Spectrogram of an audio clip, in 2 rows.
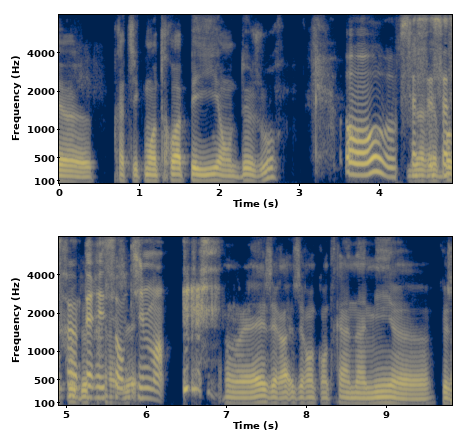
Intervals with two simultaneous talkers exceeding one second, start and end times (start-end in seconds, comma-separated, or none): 4.4-6.0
